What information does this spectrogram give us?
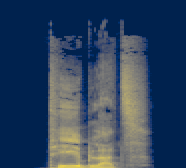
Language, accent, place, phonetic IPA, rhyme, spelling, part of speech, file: German, Germany, Berlin, [ˈteːˌblat͡s], -eːblat͡s, Teeblatts, noun, De-Teeblatts.ogg
- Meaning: genitive of Teeblatt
